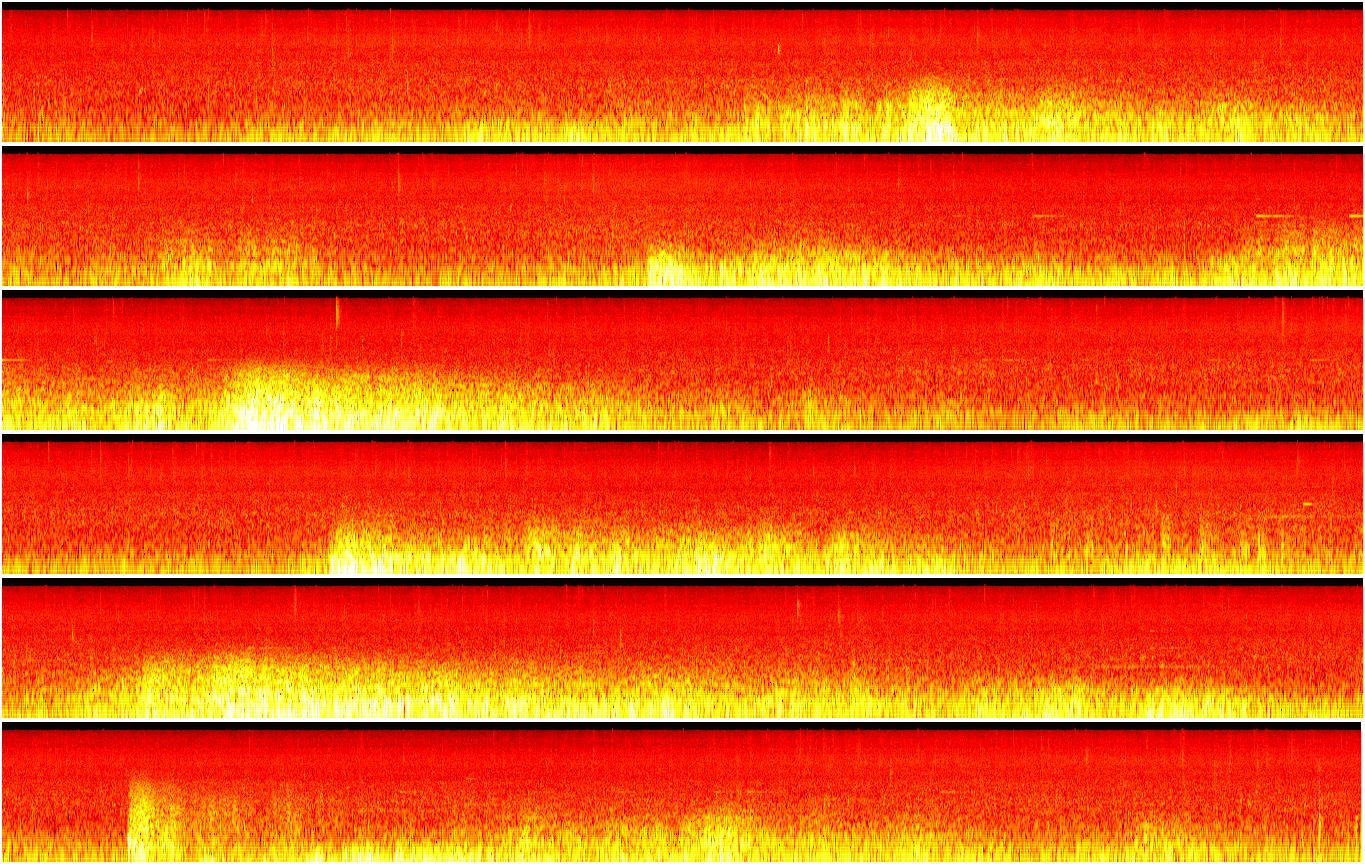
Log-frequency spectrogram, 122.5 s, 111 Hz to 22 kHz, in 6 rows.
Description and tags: Thunder storm recorded in Oklahoma 9/2011.
field, recording, rain, thunder, storm, weather, thunderstorm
